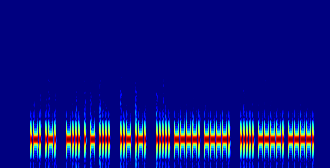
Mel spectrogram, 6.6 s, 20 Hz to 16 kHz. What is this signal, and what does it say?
Morse code, heard as a keyed tone, about 39 wpm, 690 Hz. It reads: RR BETH UR 599 599
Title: SOTA QSO Practice 40wpm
